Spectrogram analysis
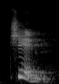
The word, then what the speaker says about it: gym: done giant and I also said it often goes next to the letter Y I can think of a good one for this something that you might do in PE gym gymnastics so they sound like they should be let everything with the letter J but they're actually written with that G the soft G sound you can also have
